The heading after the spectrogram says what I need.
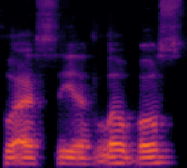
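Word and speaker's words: Glasya-Labolas: could really go anyway I do know when I have pronounced that glassia Lobos to um The Entity itself never had an issue so for me and at least my relationship with the entity I'm gonna go with that so if you pronounce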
